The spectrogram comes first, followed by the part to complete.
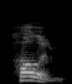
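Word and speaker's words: Hlond: he goes there to meet with Cardinal August Holland, the head of Poland's Catholic Church. That's spelled H-L, there's no vowel there, H-L-O-N-D.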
